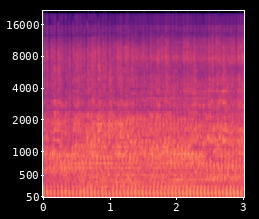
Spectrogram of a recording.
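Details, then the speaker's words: Vintage riding lawn mower single-cylinder engine idling steadily with a light tinny buzz riding on each firing pulse, about three a second; muffler rattling, otherwise sounds pretty good. "The muffler's rattling a little bit. Yeah, that rattle is the muffler. Well, other than that muffler rattling, sounds pretty good."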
